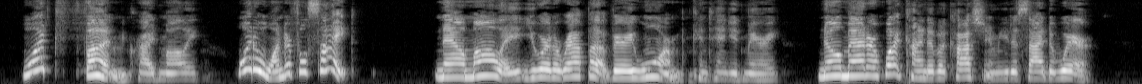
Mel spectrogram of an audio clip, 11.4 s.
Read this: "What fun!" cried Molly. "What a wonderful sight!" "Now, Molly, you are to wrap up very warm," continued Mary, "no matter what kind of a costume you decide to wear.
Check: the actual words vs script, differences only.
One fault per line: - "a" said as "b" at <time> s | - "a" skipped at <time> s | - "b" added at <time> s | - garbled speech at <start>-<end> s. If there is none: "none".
none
